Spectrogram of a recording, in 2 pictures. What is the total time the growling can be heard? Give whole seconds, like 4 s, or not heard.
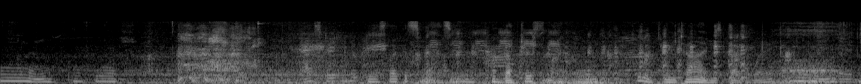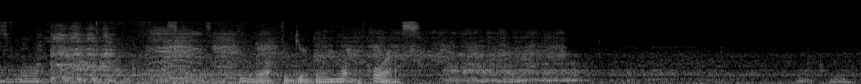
4 s.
